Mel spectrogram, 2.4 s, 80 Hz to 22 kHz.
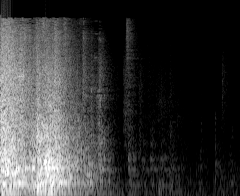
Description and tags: crash klir 2
One of a pack of sounds, recorded in an abandoned industrial complex.
Recorded with a Zoom H2.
